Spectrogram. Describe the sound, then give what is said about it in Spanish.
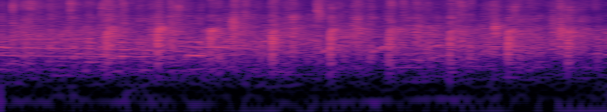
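Audience applause at a payador festival awarding a counterpoint duel winner, steady dense clapping with a few sharper accents, moderately loud and without talk. “Manuel Sánchez, a quien le damos un aplauso también a cada uno de los participantes de este evento.”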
